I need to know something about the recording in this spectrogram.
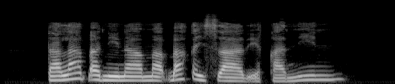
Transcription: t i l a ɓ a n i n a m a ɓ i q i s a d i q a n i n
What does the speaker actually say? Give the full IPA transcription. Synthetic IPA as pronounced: t a l a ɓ a n i n a m a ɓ a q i s a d i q a n i n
